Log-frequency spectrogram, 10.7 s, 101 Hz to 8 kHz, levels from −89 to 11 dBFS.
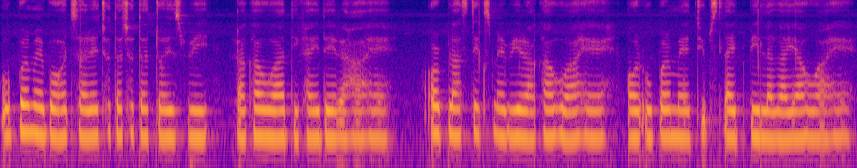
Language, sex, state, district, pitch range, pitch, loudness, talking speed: Hindi, female, Arunachal Pradesh, Lower Dibang Valley, 225-235 Hz, 230 Hz, -17 LUFS, 170 wpm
